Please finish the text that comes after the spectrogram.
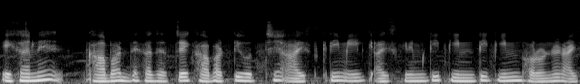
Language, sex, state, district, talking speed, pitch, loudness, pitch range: Bengali, male, Tripura, West Tripura, 135 wpm, 165 Hz, -16 LUFS, 150-175 Hz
